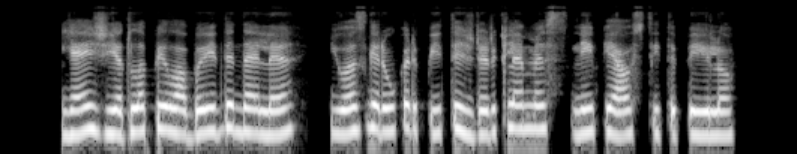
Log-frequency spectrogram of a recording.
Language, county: Lithuanian, Alytus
